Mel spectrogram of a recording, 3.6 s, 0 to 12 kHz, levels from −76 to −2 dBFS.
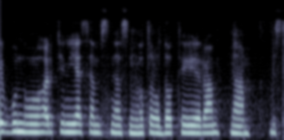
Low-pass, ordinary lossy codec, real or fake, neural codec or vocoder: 7.2 kHz; Opus, 24 kbps; fake; codec, 16 kHz, 0.8 kbps, ZipCodec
